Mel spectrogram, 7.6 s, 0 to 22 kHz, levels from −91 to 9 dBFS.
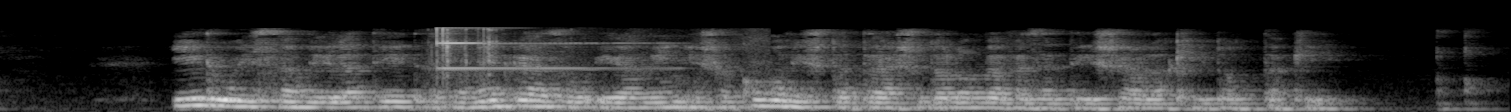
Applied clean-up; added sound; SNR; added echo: none; Bicycle bell; 11 dB; reverberation time 0.6 s.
